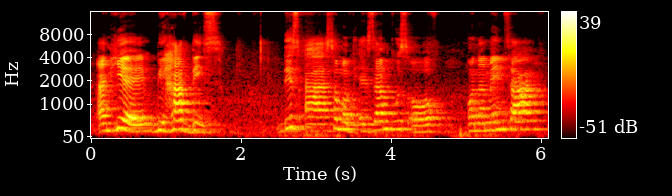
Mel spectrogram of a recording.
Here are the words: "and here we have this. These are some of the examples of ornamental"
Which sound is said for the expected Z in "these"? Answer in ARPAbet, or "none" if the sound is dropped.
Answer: S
